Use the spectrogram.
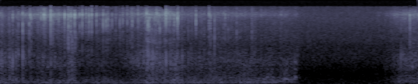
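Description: Short fingernails of both hands scratch a white rose-print cotton bed sheet, making a dense, steady scratchy rustle with a bright crinkly hiss over a soft low rumble. The scratching stops abruptly at about three seconds, leaving near silence, then resumes faintly just before the end.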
